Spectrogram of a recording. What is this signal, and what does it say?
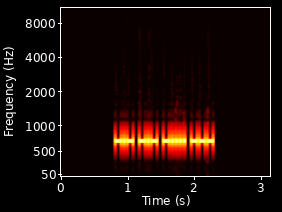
Morse code, heard as a keyed tone, about 40 wpm, 700 Hz. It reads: KK6O
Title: USA Call Signs - 4 Characters - 40wpm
